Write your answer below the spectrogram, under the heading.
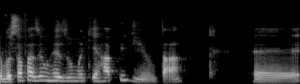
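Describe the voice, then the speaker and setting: A man with an unremarkable speaking voice and a fairly high pitch speaks with lively intonation against a quiet background. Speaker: podcast co-host. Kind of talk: casual chat.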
